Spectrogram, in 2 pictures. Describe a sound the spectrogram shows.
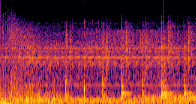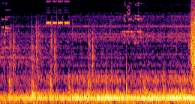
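Footsteps clank steadily on a metal grating floor.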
